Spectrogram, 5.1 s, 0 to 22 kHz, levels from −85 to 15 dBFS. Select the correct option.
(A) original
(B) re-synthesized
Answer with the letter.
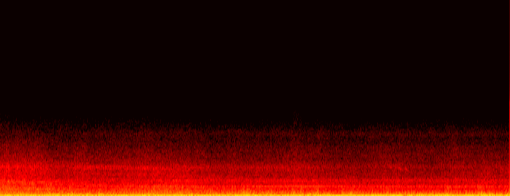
A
